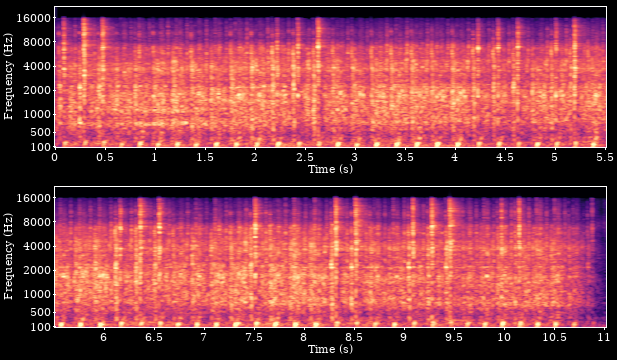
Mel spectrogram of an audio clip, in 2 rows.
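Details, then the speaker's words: Restored old S1100 single-cylinder diesel running after rebuild (new valve): steady even chug about two and a half beats a second until shutdown; runs well, though its gears are noted as somewhat rough. "Alhamdulillah sekarang mesin dieselnya sudah mulai enak hidupnya ini ya"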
